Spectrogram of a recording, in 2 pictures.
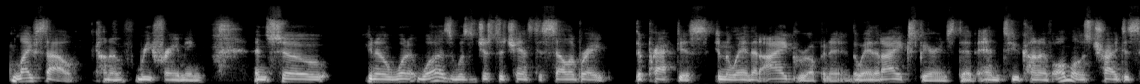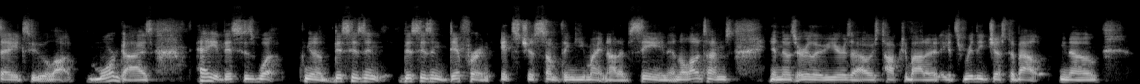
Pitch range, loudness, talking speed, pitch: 110-130 Hz, -21 LUFS, 225 wpm, 115 Hz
